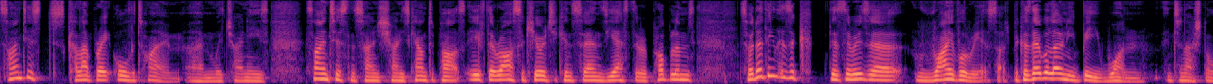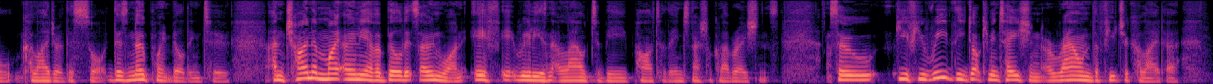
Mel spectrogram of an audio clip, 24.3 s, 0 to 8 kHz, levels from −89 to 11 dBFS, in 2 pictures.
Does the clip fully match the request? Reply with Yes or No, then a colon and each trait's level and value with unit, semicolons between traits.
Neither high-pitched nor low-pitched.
Yes: medium, 145 Hz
